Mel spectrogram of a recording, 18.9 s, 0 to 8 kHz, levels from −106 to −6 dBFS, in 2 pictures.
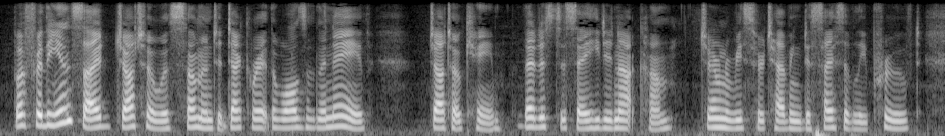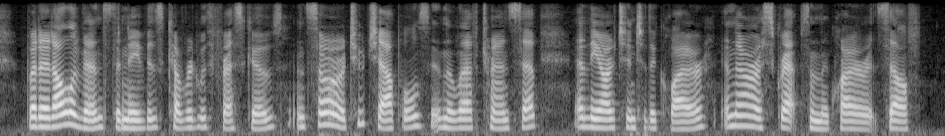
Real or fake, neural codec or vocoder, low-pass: real; none; 7.2 kHz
